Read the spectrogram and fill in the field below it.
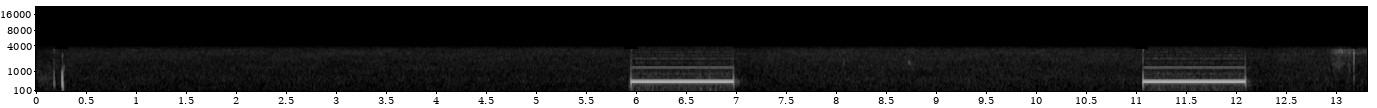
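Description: Two long telephone ringback tones, each about a second, spaced several seconds apart over a quiet line hiss: the steady buzzy ring heard while waiting to be connected to a manager at the company Reproekt.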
